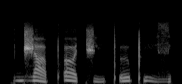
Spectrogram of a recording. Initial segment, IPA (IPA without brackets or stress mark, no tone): d͡ʒ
